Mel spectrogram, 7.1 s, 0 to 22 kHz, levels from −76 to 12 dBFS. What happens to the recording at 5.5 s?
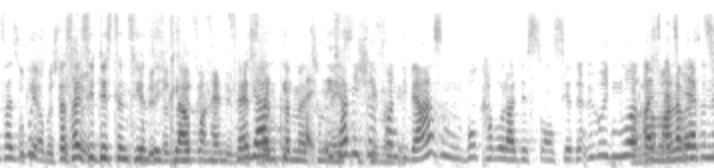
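Nothing goes wrong at 5.5 s; the audio plays through that moment intact, with no dropout, click, glitch or other fault.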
